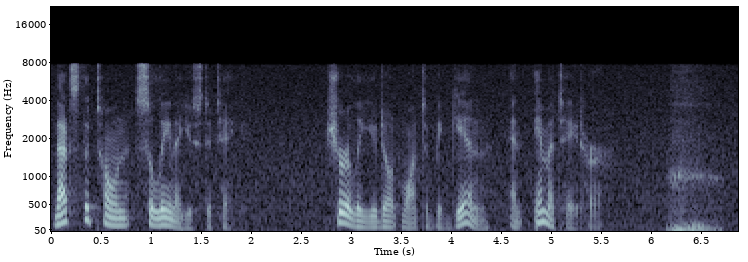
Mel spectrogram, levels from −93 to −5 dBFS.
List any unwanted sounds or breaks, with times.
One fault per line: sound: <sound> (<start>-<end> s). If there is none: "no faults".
sound: breath (6.1-6.7 s)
